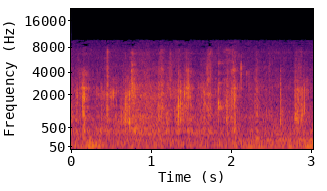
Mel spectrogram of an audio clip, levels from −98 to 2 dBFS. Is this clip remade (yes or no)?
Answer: no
